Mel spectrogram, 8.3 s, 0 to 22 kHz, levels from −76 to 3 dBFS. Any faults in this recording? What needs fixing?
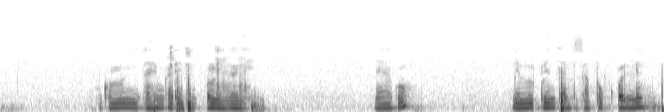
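Throughout the speech, nothing sounds above 10.1 kHz, and two different kinds of codec smearing overlap. This is likely transcoding between lossy codecs, fitting a low-bitrate WMA source re-encoded as MP3. To prevent it, encode once from the original uncompressed master instead of converting one lossy file into another.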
